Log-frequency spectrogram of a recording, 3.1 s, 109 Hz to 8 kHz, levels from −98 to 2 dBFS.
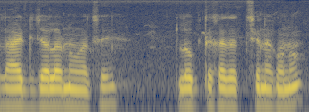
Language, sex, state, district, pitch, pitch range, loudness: Bengali, male, West Bengal, Cooch Behar, 135 Hz, 135-145 Hz, -17 LUFS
